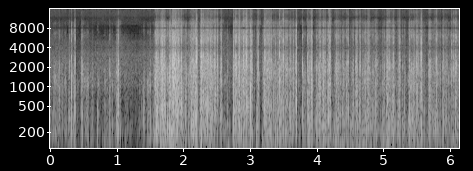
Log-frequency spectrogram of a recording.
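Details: Heavy gusting wind buffets the microphone with scattered knocks and rumbles near the Port Lincoln coast in Australia; no animal calls stand out.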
